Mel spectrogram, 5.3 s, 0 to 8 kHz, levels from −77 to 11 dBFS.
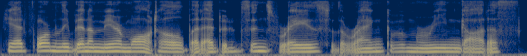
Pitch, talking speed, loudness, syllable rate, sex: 160 Hz, 215 wpm, -17 LUFS, 5.7 syllables/s, female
